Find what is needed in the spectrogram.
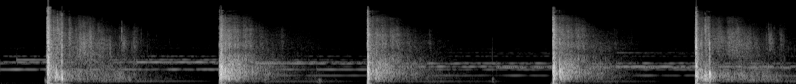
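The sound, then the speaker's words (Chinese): Five sharp rifle shots crack out at a military shooting range, fired from the prone position. They come evenly spaced, each one loud and abrupt with a brief ringing decay before the next. “射手起立，射击线就位，卧射预备，五发装子弹，左线预备。右线预备，全线预备，开保险，开始射击。”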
